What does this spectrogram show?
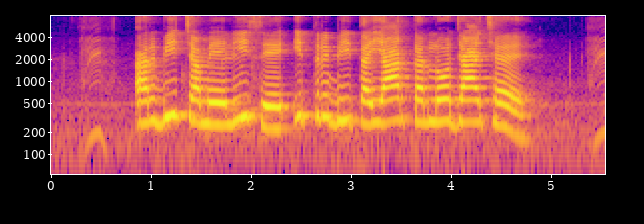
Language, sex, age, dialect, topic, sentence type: Maithili, female, 36-40, Angika, agriculture, statement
